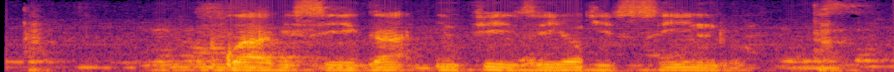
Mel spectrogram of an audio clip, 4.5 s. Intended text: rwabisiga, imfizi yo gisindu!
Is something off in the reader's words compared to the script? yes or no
no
